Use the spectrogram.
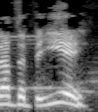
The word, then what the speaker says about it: Adabiye: I think I've been pronouncing his name wrong because the announcer here at Bower Falls just said Adabiye.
